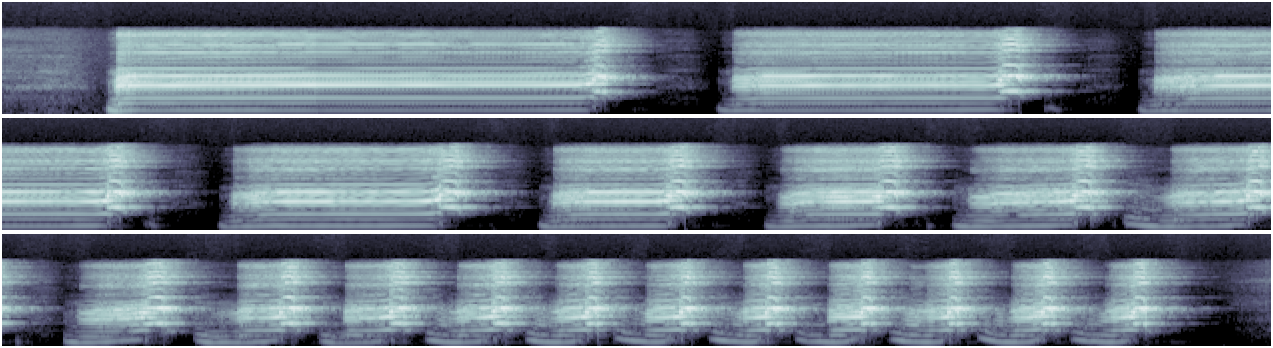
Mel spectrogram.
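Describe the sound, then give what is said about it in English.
A goose call blown alone to practise shortening the note, starting with a long, loud honk, then repeated honks that grow steadily shorter and faster through a mid honk until they become quick, clipped clucks. “Now that is the long honk, shortening up, mid honk, and to the cluck.”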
